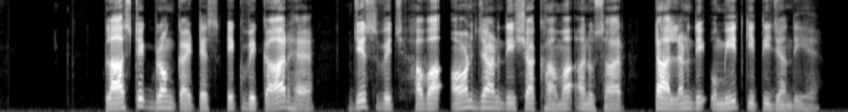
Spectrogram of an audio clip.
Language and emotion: Punjabi, neutral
